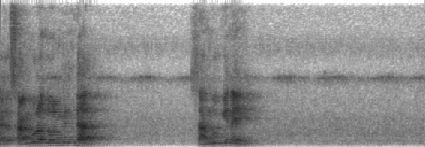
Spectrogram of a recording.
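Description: A man's voice speaks briefly at the start and again for a moment about two seconds in. In the pauses a faint, steady, high-pitched tone carries on under the room.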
